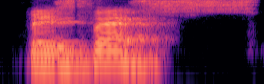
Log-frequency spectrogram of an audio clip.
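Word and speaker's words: πίστις: Pistes atau ini. Bacanya adalah pistes. Jadi bukan pistis ya. Pistes gitu.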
